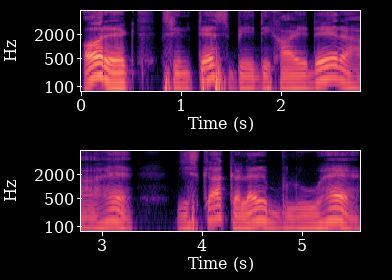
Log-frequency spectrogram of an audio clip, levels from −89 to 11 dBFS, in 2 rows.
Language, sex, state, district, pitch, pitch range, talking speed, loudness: Hindi, male, Jharkhand, Ranchi, 105 Hz, 95-140 Hz, 130 wpm, -22 LUFS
